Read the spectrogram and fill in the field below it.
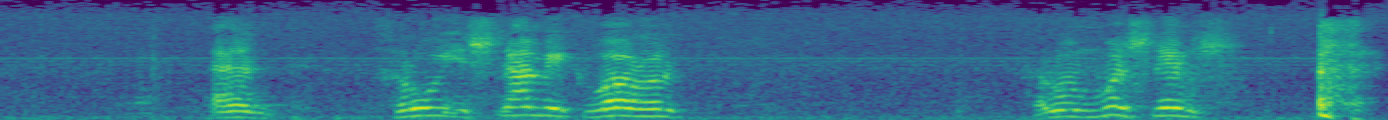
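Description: An elderly man speaks slowly and calmly, close by, in short phrases.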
